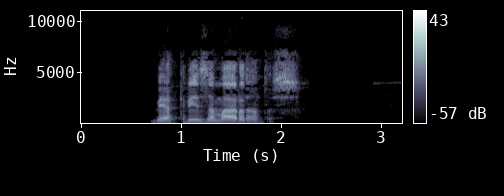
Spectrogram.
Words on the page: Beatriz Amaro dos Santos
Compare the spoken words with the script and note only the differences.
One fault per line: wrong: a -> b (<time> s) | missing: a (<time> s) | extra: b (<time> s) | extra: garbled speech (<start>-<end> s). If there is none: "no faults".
missing: dos (1.6 s)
